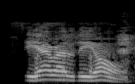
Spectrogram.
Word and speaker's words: Sierra Leone: Sierra Leone.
